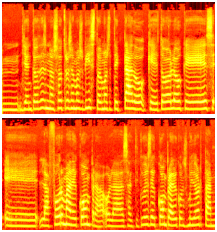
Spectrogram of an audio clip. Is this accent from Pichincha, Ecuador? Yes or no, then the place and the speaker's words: yes; Quito, Pichincha, Ecuador; Es precioso, sobre todo Quito, que es de donde soy yo, es muy, muy bonito.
